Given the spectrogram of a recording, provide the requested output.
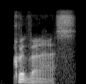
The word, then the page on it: crevasse: British English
